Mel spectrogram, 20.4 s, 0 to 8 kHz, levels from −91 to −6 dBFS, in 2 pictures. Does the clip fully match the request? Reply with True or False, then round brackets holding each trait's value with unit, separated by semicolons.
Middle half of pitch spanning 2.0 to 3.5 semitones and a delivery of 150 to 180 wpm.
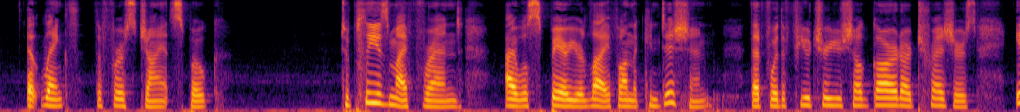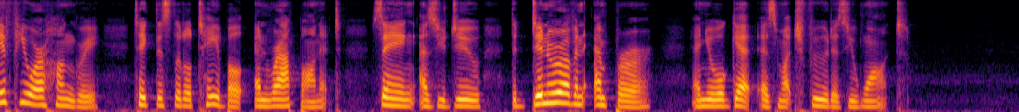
True (3.1 semitones; 170 wpm)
